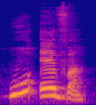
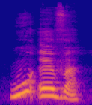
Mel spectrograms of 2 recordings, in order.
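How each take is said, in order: The two takes are said the same way.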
